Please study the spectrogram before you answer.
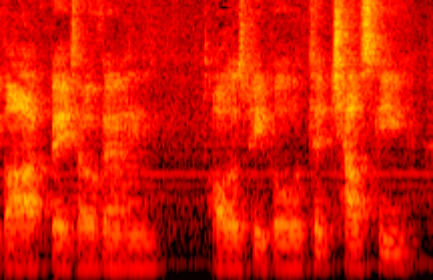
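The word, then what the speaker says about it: Tchaikovsky: beethoven all those people to chowski that's how you pronounce it the guy that wrote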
